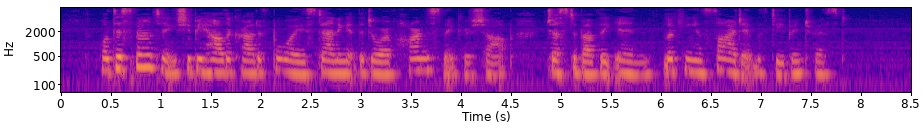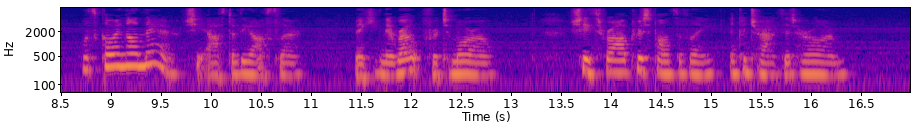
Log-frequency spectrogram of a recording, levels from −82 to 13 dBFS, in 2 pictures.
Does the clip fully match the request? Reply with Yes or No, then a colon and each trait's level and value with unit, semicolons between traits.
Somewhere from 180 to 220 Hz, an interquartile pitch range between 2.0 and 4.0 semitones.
Yes: high, 190 Hz; average, 2.9 semitones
